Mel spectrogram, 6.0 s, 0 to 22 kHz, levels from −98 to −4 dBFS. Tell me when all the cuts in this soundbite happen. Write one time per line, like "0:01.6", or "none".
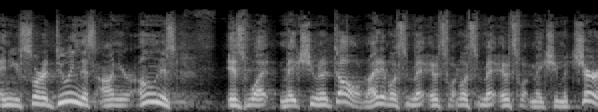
0:02.8
0:04.6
